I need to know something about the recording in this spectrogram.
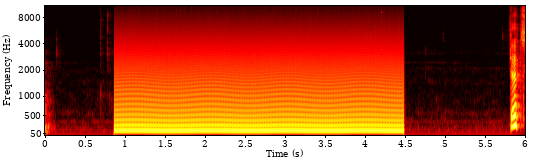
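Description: SynthMaster 2.9 software synthesizer holding a single low sawtooth note, softened by a filter, with a slow LFO vibrato bending the pitch both sharp and flat. The note starts about a second in and cuts off suddenly a little over three seconds later.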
